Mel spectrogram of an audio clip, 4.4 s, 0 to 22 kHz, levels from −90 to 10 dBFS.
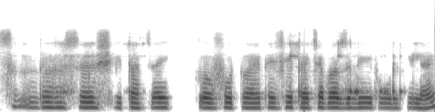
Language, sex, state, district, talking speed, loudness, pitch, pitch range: Marathi, female, Karnataka, Belgaum, 150 wpm, -25 LUFS, 175 Hz, 170-180 Hz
